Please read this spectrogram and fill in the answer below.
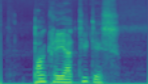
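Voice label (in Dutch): "pancreatitis", Dutch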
